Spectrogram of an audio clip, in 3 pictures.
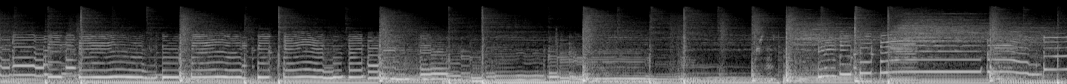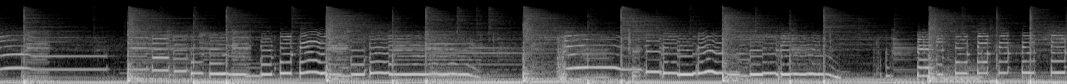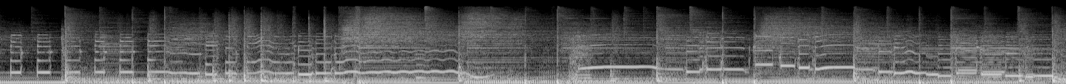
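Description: Live blues-rock band playing an instrumental break: an electric guitar solo with string bends and vibrato over bass, drums and acoustic guitar.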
